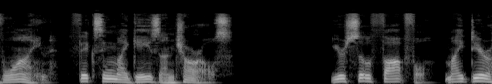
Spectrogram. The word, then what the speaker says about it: Charles: fixing my Gaze on Charles you're so thoughtful my dear husband she replied Charles pronounced the French way as charl struck me as your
